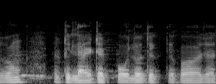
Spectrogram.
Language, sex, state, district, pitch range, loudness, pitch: Bengali, male, West Bengal, Paschim Medinipur, 95-105 Hz, -18 LUFS, 100 Hz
